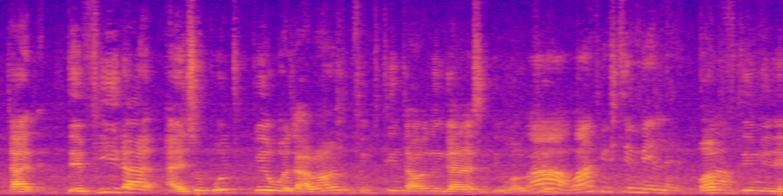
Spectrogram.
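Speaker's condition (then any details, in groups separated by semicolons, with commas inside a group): Cerebral palsy; speech brain area underdeveloped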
